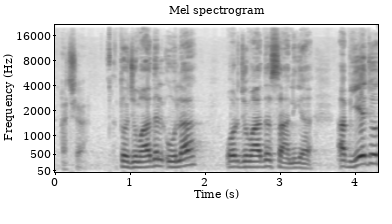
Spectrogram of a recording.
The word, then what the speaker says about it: جمادی الثانیہ: دوسرے کو کہتے ہیں جمادی الثانیہ. عام طور پہ جمادی الاول جمادی الثانی جو کہا جاتا ہے, یہ اس کا تلفظ ٹھیک اصل جو آپ فرما رہے ہیں جمادی الاول اولا جمادی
